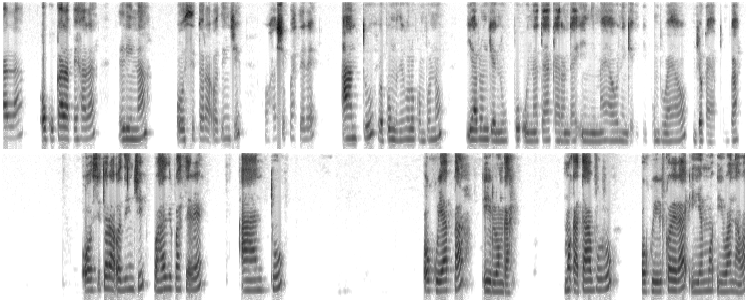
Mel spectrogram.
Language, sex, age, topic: Oshiwambo, female, 25-35, finance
